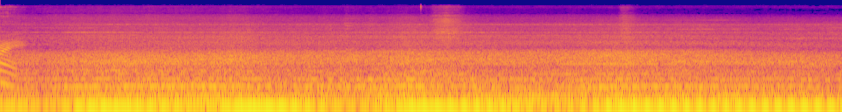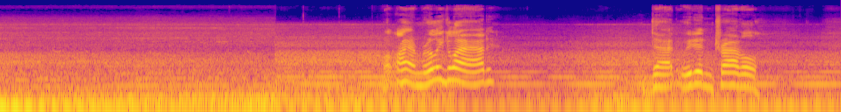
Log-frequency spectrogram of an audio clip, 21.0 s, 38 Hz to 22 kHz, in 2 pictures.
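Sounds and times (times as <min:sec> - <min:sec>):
train wheels on rails: 0:00.0 - 0:16.3
locomotive engine rumble: 0:00.0 - 0:21.0.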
